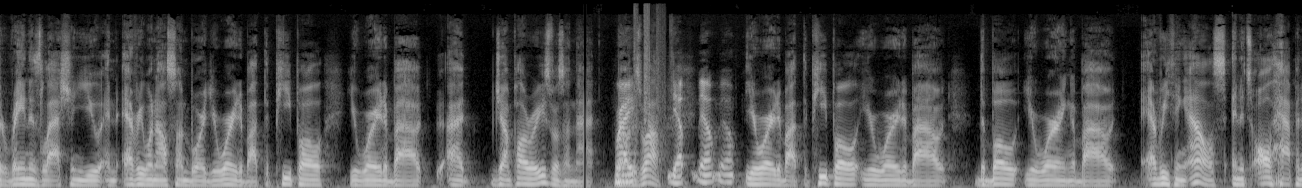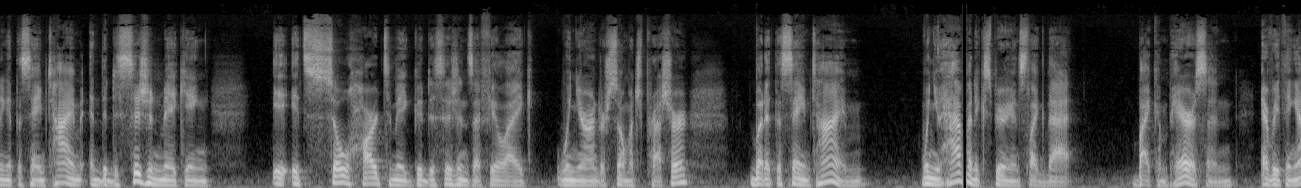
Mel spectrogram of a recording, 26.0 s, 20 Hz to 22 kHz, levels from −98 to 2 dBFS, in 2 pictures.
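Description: At 5.84 s, just after "was on", the speech drops into a silence of about 30 ms before resuming exactly where it left off. This is a gap at a join of encoded pieces: separately encoded segments were spliced without trimming each run's start-up delay and padded final frame.

From 6.34 to 6.66 s an irregular burst of scratchy crackle cuts through the speech, the sound of a loose connector whose contact rapidly makes and breaks, chopping the signal.

At 22.65 s the same join gap returns, a 43 ms hole between "time when you have" and "an experience like that".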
